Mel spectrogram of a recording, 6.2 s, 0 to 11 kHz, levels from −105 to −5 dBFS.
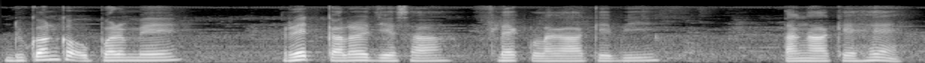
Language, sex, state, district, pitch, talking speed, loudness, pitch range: Hindi, male, Arunachal Pradesh, Lower Dibang Valley, 145 Hz, 125 wpm, -20 LUFS, 135-160 Hz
